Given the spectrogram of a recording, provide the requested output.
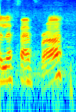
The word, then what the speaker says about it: Lefevre: search my name levra so uh it's spelled r o s a n a l e f e v r e lra um I'm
